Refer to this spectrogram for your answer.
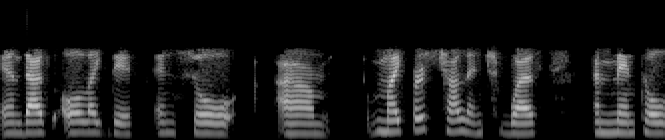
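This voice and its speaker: A woman with a Spanish accent talks at a very slow pace, her medium pitch held in a monotone, flat intonation, with long, frequent pauses. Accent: Spanish-accented English, non-native. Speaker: inventor and entrepreneur. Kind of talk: interview. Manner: halting, many fillers.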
